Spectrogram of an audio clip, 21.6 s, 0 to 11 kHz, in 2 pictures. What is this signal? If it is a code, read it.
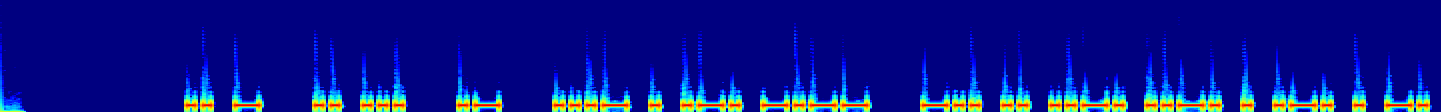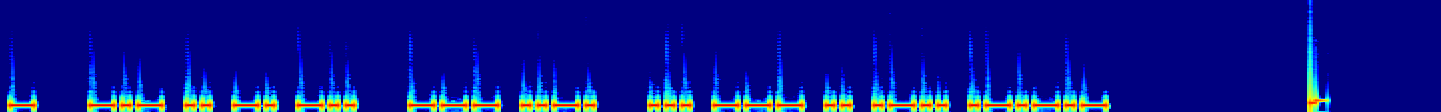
Morse code, heard as a keyed tone, about 20 wpm, 700 Hz. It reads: IT IS A VERY DIFFERENT KIND OF SOIL.
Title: Sentences from Top 1000 Words - Review Part 4 - 20wpm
